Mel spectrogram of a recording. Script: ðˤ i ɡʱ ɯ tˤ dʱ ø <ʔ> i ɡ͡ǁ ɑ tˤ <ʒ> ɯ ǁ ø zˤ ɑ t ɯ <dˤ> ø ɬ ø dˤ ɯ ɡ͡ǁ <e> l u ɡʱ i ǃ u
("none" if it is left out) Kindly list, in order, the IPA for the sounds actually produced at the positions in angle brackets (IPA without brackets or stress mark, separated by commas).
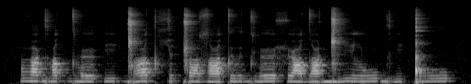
ʔ, ç, dʱ, i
